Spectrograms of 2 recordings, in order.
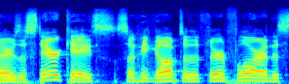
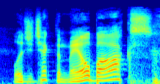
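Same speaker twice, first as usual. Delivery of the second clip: put-on annoyance, louder; 3 dB louder than usual. Retelling a woman answering a request for the hotel, imitating an annoyed woman. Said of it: "She's all annoyed".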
